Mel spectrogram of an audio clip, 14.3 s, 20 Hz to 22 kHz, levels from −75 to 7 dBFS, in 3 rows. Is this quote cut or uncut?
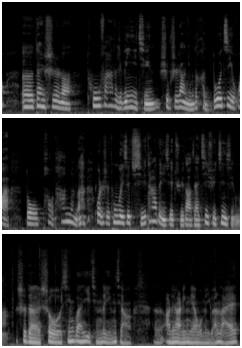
uncut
